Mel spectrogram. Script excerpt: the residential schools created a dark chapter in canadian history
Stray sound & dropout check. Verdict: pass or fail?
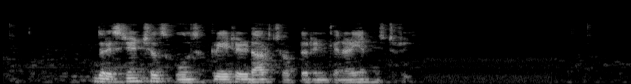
pass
